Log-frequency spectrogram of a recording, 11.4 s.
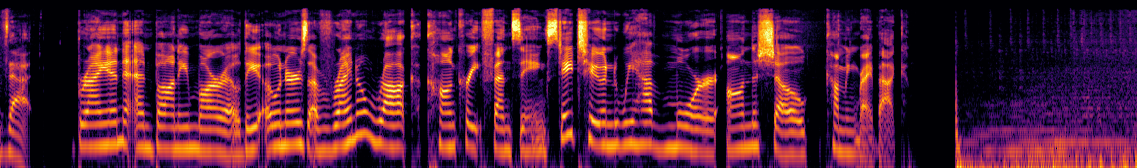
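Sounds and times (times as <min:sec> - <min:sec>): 
speech: 0:00.0 - 0:09.2
car engine running: 0:09.6 - 0:11.3.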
